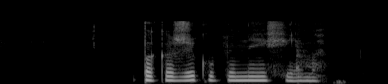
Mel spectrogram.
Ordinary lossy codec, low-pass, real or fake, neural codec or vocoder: none; none; real; none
